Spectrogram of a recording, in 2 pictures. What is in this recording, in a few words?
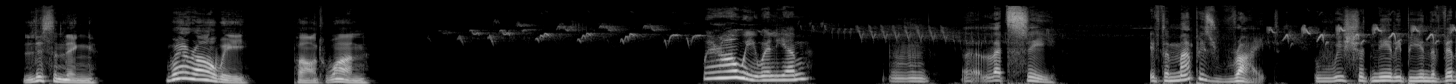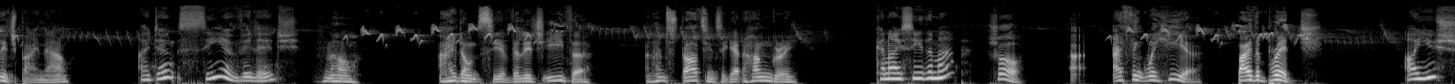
eLearning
